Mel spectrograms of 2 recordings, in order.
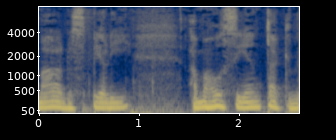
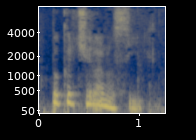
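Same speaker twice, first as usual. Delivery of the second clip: ordinary delivery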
